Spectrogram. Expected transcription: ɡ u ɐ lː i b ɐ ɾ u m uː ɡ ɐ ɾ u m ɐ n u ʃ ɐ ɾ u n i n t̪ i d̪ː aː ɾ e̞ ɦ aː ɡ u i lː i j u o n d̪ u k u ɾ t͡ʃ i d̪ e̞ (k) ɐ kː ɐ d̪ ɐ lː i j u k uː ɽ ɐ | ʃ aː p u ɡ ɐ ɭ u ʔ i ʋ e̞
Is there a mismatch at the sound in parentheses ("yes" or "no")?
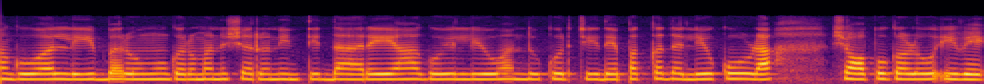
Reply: yes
